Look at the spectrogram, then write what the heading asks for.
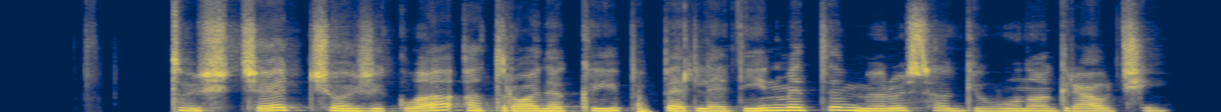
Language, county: Lithuanian, Šiauliai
